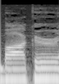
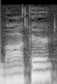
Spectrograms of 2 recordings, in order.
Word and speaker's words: Bacher: Go to the internet and just Google search Dan Bakker, and his last name is spelled B-A-C-H-E-R, Dan Bakker,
